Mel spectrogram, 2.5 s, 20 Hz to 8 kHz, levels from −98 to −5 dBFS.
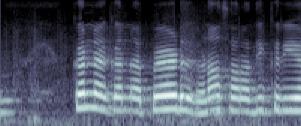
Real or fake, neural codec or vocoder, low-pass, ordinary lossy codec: real; none; none; none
